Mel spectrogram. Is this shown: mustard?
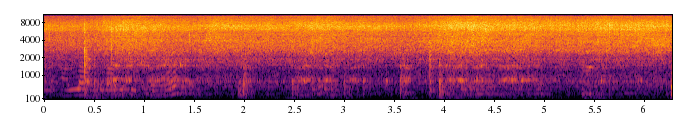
yes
